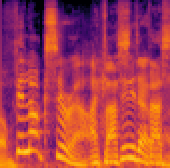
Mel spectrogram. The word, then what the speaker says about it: phylloxera: absolutely destroyed by a thing called the philoxerde pronounce it Tom. Philoxera I can see that vastatric philoxer vastric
